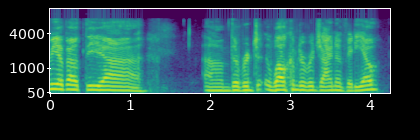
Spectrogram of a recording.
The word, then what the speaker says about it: Regina: Yeah, I'm in Regina. Mm-hmm. The city that rhymes with fun.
